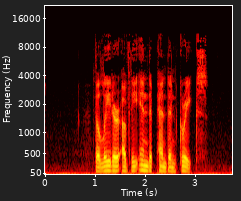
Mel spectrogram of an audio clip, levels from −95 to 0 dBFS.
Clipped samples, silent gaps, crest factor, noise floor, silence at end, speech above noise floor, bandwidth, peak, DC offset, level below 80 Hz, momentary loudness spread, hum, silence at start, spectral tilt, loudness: under 0.1%; none; 20 dB; -50 dBFS; 0 s; 21 dB; 11.5 kHz; -12 dBFS; under 0.1%; -56 dBFS; 11 LU; none; 0 s; -6 dB/octave; -30 LUFS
